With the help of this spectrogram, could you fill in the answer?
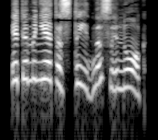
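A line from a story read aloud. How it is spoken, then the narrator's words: Tearful wailing mother. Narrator (Russian): сквозь слезы запричитала мама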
